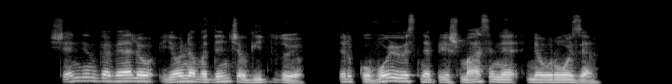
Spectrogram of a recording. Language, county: Lithuanian, Marijampolė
